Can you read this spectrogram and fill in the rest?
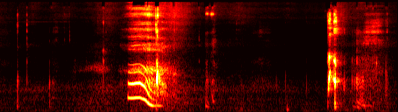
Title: Cutest Hiccups!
